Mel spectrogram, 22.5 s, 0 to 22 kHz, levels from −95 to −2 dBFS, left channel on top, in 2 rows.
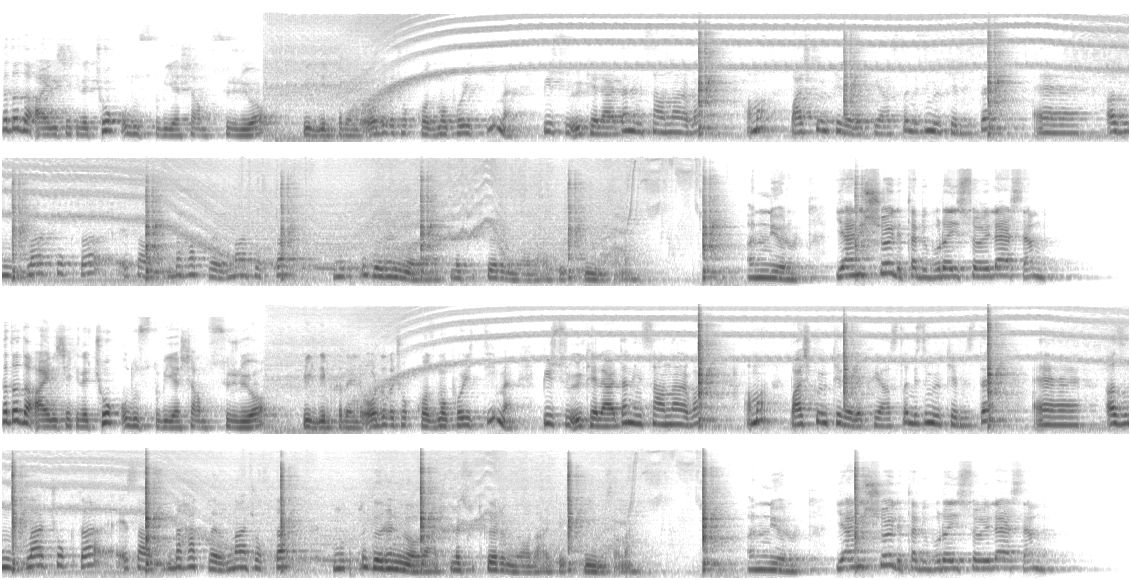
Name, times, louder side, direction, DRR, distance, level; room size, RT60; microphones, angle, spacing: voice 1, 0.0-2.7 3.0-17.7, right 5 dB, 50° right, 0.3 m, -41 dB
sound 1, 2.6-18.5, left 3 dB, 40° left, 2.7 m, -58 dB
sound 2, 6.1-13.8 14.0-14.7 15.2-16.6 16.9-17.8 18.1-19.3 19.6-20.7, right 7 dB, 90° right, 1.2 m, -44 dB
voice 2, 18.7-21.7, left 2 dB, 25° left, 0.6 m, -43 dB
17.0 x 13.0 x 3.1 m
head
